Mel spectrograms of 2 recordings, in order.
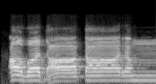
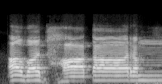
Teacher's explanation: द जो है वो अल्प प्राण अक्षर है, उसके बाद जो है धातारम ये महाप्राण है।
